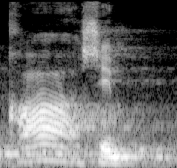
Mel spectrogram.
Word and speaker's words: Qasim: kampus kita Sultan Syarif qasim Sultan Syarif qasim Ya kalau dalam pengucapan Indonesianya Sultan Syarif qim Kaf berubah jadi jadi ka n ini karena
